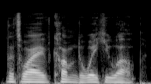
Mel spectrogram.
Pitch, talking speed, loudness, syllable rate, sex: 105 Hz, 315 wpm, -17 LUFS, 6.9 syllables/s, male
